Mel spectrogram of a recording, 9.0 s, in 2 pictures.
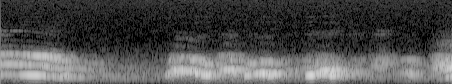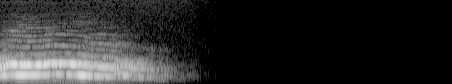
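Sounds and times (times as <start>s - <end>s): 
baby crying down a hallway: 0.0s - 1.0s, 1.8s - 6.1s.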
